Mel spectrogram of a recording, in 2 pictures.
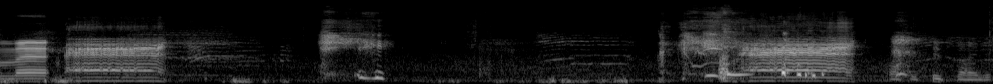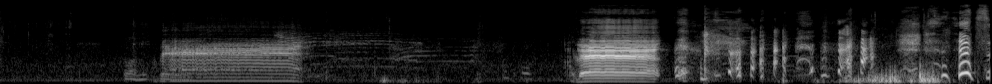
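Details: Sheep give loud, quavering baas, each lasting a second or two, along with burp-like sounds, while a person speaks.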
